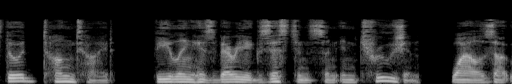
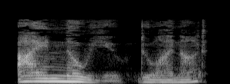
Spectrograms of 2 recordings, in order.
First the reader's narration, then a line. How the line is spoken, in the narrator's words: he said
